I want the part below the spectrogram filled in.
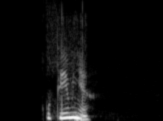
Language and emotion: Russian, neutral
